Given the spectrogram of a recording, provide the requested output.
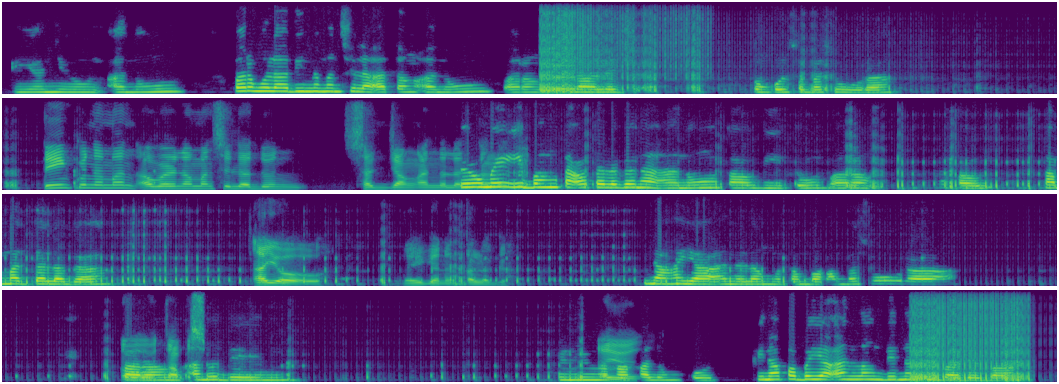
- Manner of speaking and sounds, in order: mechanical hum; static; background speech; distorted speech
- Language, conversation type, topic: Filipino, unstructured, Paano mo nakikita ang epekto ng basura sa ating kalikasan?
